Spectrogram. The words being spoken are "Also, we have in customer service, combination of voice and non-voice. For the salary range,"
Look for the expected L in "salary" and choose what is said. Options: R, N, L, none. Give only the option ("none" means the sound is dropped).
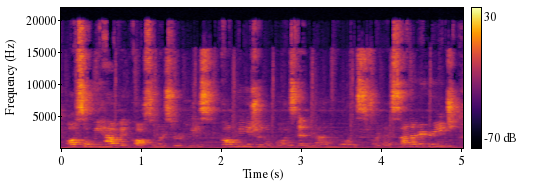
N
